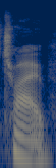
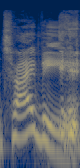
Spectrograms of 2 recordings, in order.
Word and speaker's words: Trybe: saying to him, okay, first of all, guys, it's Trybe. It is spelled Trybe. Because when I first spoke to Nyah, I went, oh my God, so tell me about Tribey.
